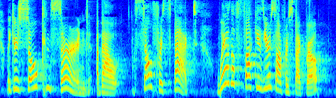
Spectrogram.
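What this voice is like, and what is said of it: Angry, rising higher-pitched voice. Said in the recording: “my voice is getting higher because I'm so angry about this topic”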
